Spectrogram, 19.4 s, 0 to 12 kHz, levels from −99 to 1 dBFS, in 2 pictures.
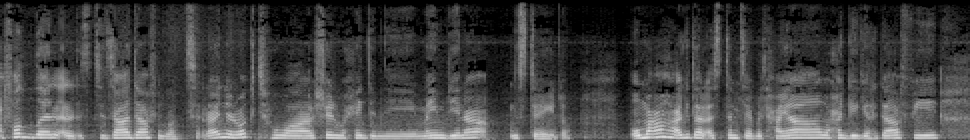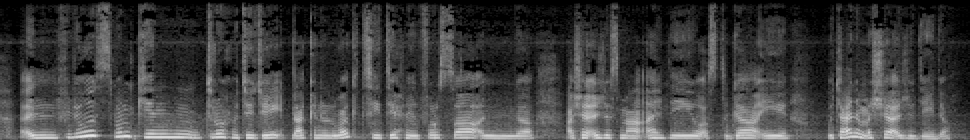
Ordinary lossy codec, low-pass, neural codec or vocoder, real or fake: none; none; none; real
